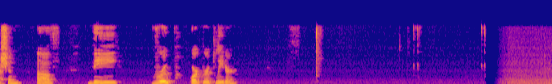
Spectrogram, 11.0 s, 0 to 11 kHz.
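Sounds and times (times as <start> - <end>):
low hiss of room noise: 0.0 - 11.0
sharp clicks: 8.0 - 8.5.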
